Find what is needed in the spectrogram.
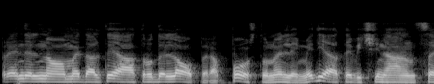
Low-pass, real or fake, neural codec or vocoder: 7.2 kHz; real; none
